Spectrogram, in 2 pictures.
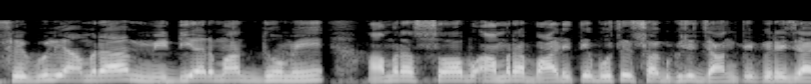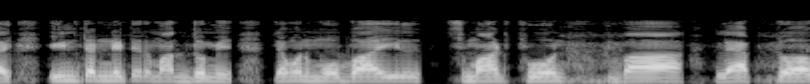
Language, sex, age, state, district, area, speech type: Bengali, male, 30-45, West Bengal, Nadia, rural, spontaneous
